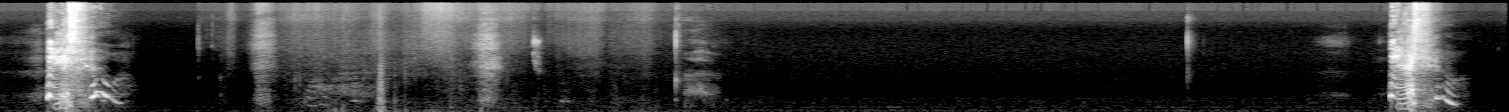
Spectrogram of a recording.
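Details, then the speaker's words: Someone who has been sneezing all day, possibly from allergies or a cold, with an itchy nose: two forceful sneezes several seconds apart, with quiet sniffing and breathing between; they say the sneezes were strong and hurt. "these are very strong it kind of hurt honestly I don't have tissues with me I got all over my hand"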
